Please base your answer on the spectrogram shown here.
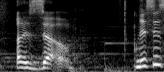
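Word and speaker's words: dzo: On to number 4, a zoe. This is spelled D-Z-O or D-Z-O.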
